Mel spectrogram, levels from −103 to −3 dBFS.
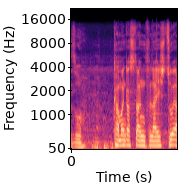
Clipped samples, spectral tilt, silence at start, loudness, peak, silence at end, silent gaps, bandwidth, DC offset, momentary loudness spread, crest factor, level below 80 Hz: under 0.1%; -6 dB/octave; 0 s; -15 LUFS; -2 dBFS; 0 s; none; 15 kHz; under 0.1%; 14 LU; 14 dB; -38 dBFS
